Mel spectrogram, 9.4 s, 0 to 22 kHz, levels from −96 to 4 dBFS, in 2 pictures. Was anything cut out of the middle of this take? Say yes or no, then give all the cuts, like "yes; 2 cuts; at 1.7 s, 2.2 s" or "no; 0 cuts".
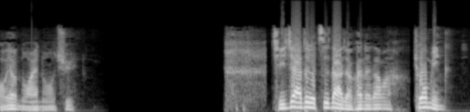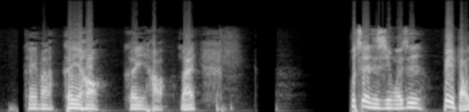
yes; 3 cuts; at 2.6 s, 4.1 s, 4.9 s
